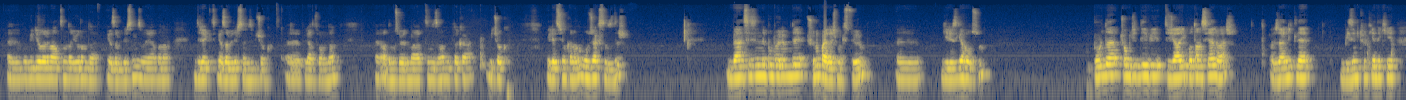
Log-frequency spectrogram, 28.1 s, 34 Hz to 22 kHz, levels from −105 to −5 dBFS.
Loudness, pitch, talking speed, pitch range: -18 LUFS, 135 Hz, 85 wpm, 130-150 Hz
